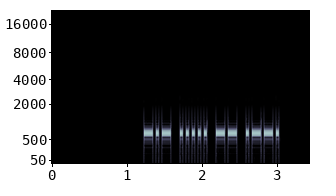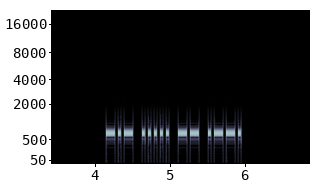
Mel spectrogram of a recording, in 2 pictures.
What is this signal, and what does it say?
Morse code, heard as a keyed tone, about 30 wpm, 700 Hz. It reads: K5MP K5MP
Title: Easy Call Signs Repeated 2x - 30wpm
